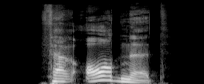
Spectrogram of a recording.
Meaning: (verb) past participle of verordnen; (adjective) prescribed; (verb) inflection of verordnen: 1. third-person singular present 2. second-person plural present 3. second-person plural subjunctive I
- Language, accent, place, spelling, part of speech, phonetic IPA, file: German, Germany, Berlin, verordnet, adjective / verb, [fɛɐ̯ˈʔɔʁdnət], De-verordnet.ogg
